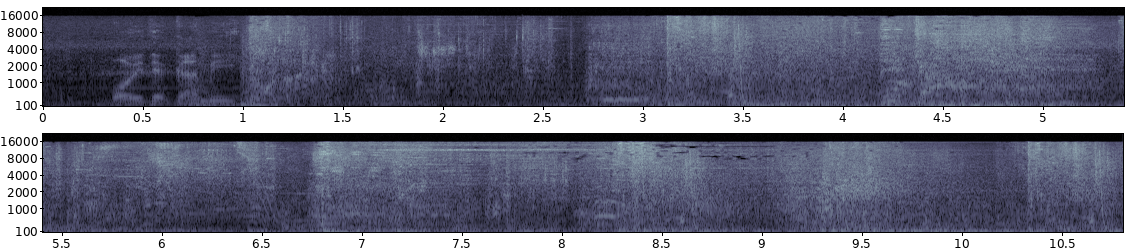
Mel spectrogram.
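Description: Magic spells whoosh and blast in a fight.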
